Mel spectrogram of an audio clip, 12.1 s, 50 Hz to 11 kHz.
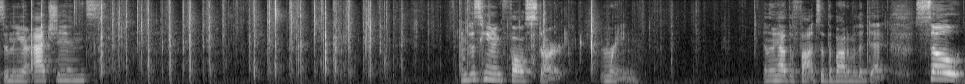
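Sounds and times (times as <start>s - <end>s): cards being shuffled: 0.3s - 9.5s.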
